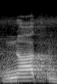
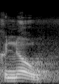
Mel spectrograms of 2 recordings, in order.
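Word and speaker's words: know: You cannot pronounce the phoneme k when you pronounce this word. Okay? Dili siya kno. There is a phonological conditioning there nga dapat no lang ang pagka-pronounce ana. Okay? No dapat. Silent k.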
